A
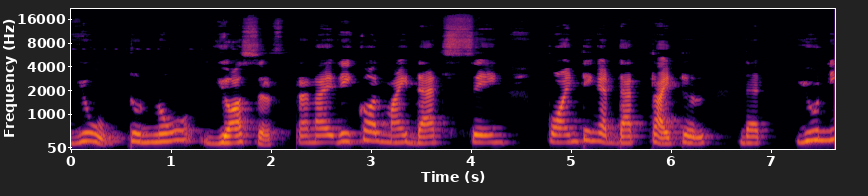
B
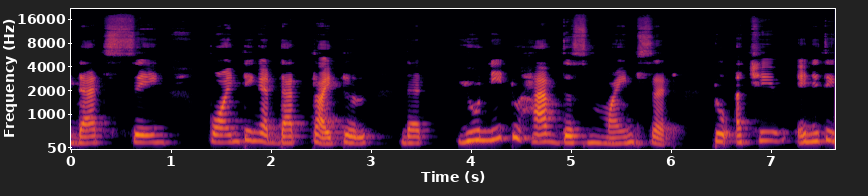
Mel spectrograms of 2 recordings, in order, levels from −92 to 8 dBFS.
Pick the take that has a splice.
A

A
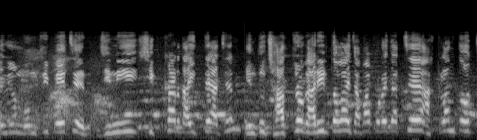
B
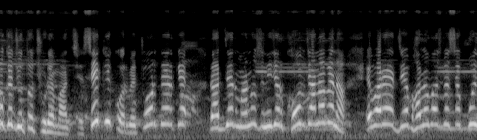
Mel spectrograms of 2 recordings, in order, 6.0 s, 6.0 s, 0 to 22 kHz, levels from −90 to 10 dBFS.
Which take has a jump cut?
A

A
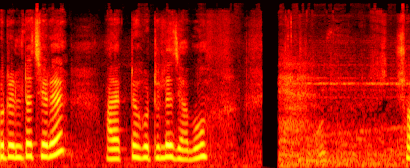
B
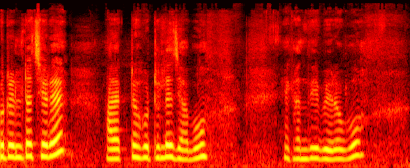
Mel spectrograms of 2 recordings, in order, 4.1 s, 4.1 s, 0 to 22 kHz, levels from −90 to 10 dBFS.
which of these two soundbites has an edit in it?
A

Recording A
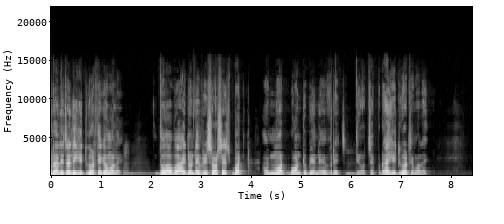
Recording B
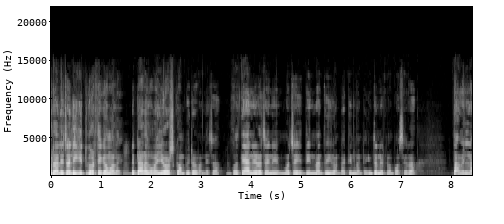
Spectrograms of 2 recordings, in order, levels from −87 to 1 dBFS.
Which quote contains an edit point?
B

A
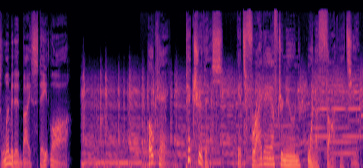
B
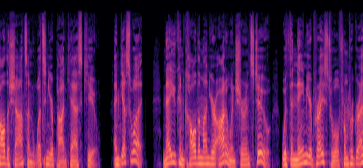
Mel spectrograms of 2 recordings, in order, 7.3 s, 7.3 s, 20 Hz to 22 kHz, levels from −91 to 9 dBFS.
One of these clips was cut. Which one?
A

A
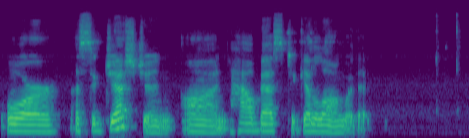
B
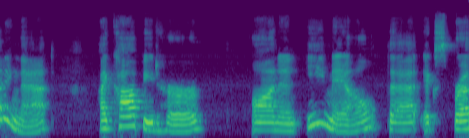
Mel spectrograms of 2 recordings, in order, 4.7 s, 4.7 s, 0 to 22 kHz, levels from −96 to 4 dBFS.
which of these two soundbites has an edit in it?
A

